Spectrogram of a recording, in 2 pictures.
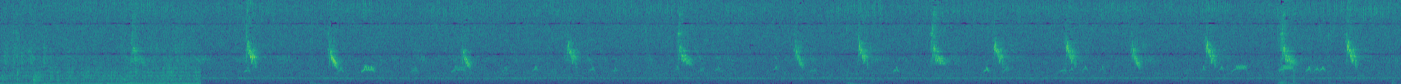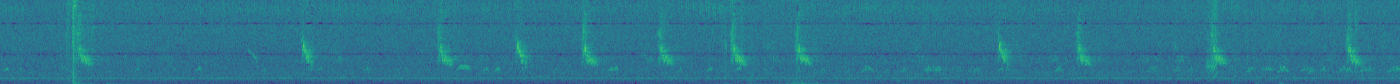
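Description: European bee-eaters calling from a treetop: short high calls repeated roughly once a second, several birds overlapping at times. A low rumble ends about two seconds in.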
